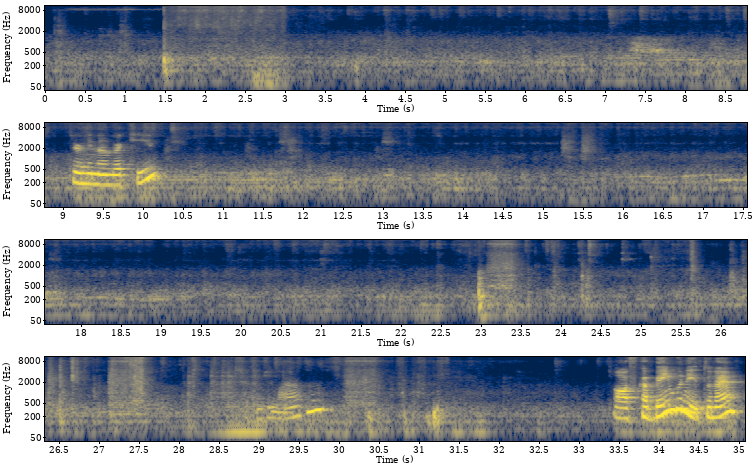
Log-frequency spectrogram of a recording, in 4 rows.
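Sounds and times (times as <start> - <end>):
paintbrush scratching on stencil: 3.8 - 23.1.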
